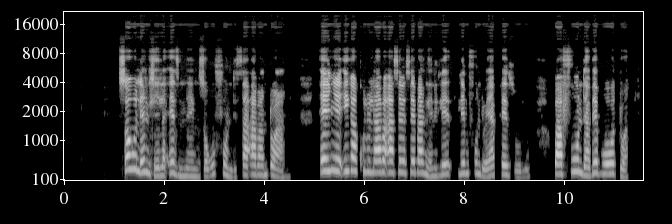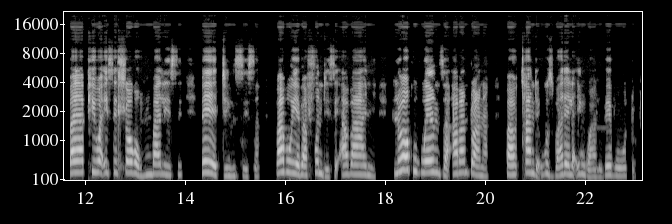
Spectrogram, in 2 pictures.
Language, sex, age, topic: North Ndebele, female, 50+, education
